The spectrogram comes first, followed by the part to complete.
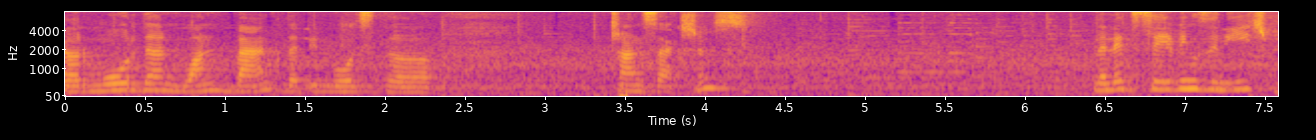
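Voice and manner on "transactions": ordinary talk, nothing marked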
